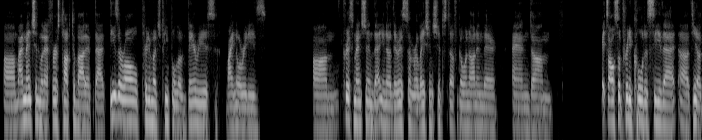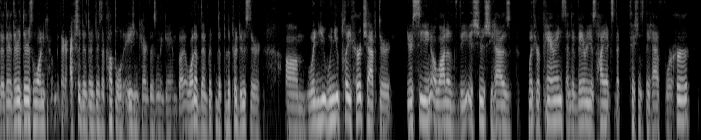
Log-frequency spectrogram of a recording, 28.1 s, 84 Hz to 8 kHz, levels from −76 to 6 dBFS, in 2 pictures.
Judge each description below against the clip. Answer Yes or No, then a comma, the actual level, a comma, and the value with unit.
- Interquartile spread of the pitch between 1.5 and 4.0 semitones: Yes, average, 3.0 semitones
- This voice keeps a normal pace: No, fast, 215 wpm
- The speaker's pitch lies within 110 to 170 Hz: Yes, low, 135 Hz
